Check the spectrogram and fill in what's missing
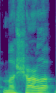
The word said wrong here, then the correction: Mahershala: how do you say it, guys? Oh, Mar- Mar- uh, Mahershala, Mahershala, Mahershala Ali.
